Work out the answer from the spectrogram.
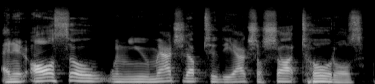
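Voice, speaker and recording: Male sports host, Canadian accent, medium pitch. Casual solo commentary with emphatic, repeated phrasing. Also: normal speed, clear, resonant tone.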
